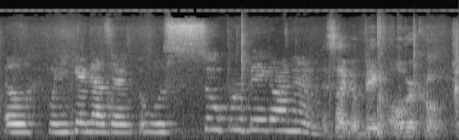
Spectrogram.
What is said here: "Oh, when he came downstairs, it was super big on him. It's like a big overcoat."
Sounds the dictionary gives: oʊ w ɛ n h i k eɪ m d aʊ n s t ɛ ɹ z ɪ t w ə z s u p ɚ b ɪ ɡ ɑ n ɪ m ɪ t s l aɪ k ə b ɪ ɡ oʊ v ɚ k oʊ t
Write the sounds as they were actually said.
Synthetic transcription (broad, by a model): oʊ w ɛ n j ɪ k eɪ m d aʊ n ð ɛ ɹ ɪ t w ə z s u p ɚ b ɪ ɡ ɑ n ɪ m ɪ t s l aɪ k ə b ɪ ɡ oʊ v ɚ k oʊ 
